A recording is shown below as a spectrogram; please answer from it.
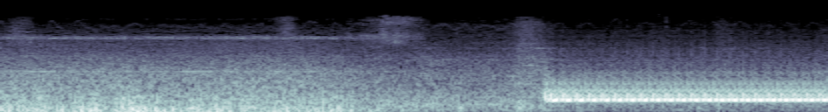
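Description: Low rumbling background noise, then, a little under three seconds in, a loud steady electronic buzzer tone sounds for about a second and a half, typical of an alarm buzzer on a ship's bridge console.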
